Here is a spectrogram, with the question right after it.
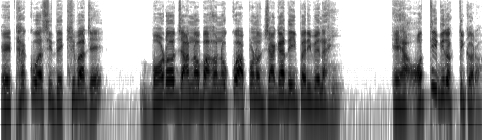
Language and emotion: Odia, angry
